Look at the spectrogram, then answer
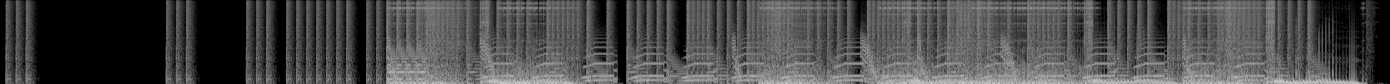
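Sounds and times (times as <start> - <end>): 
MSX 2 chiptune jingle: 3.9 - 13.7.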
